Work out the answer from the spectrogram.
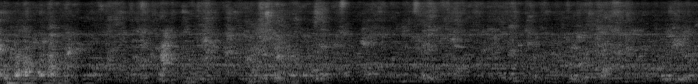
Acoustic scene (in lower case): restroom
